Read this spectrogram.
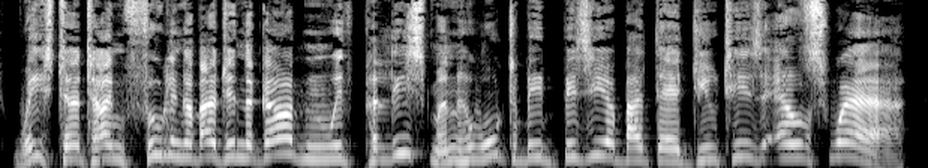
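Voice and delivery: a peeved aristocrat scolding; lightly voiced snooty toff. Bertie scolds maid.

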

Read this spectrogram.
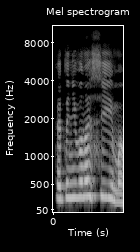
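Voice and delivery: high-pitched anguished wail; moaning. A narrator's reading. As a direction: moan it out, pitch climbing high. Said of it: "простонала Прасковья Фёдоровна".

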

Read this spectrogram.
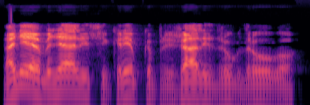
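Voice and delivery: plain reading voice

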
